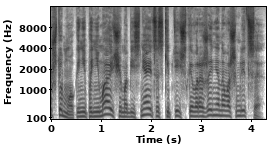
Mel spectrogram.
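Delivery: high, fussy tomcat voice pleading his case; a boastful cat protesting his heroics, high; cat Behemoth. A narrator's reading.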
